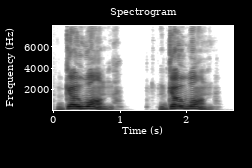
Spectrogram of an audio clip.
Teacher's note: So we have the W between go and on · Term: intrusive sounds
